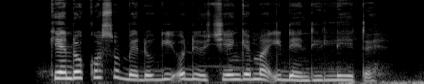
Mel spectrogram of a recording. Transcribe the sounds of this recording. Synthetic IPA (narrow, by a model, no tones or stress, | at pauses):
kendokɔsobedoɡɪʔodiot͡ʃjeŋɡemaʔidendilɪtɛ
